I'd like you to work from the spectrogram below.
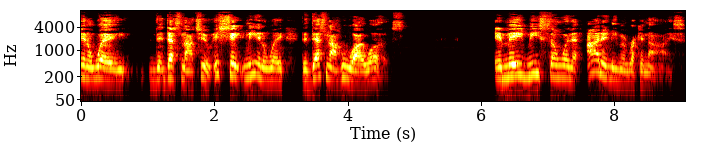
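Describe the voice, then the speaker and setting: Fairly slow speech in an American accent, broken by long, frequent pauses. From small-town US (Whitesboro). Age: 40s. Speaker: author. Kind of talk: social media livestream monologue. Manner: animated.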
